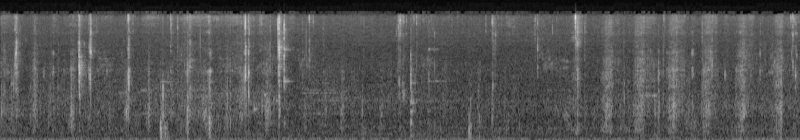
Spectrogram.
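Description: Close, wet biting and chewing on stewed pork ribs with potatoes, a steady run of sharp crunchy bites and gnawing smacks repeating through the whole stretch without talk.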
